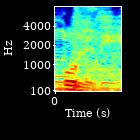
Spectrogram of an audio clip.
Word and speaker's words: Bullys: Se dice Bullies, ya lo sé.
